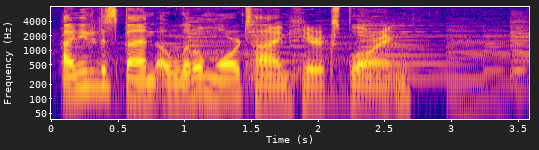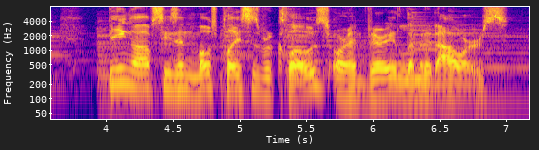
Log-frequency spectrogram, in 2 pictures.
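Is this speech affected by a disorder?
No.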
